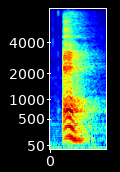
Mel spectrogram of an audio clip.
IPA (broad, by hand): e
